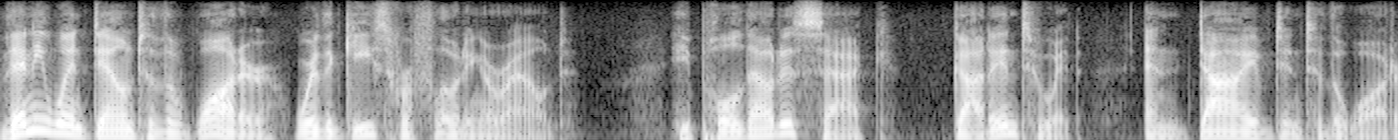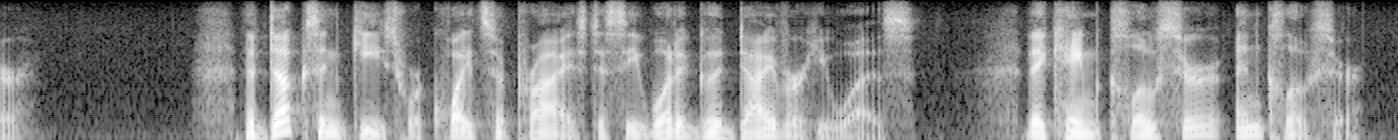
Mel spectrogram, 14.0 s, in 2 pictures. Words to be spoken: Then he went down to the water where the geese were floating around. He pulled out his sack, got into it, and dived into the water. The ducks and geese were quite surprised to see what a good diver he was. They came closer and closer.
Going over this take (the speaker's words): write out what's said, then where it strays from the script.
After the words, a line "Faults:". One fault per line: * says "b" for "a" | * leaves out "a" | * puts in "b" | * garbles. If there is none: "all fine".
Then he went down to the water where the geese were floating around. He pulled out his sack, got into it, and dived into the water. The ducks and geese were quite surprised to see what a good diver he was. They came closer and closer.
Faults:
all fine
